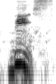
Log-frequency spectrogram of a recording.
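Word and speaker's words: dix: Nerve, these. These is like cease. These, cease. Cease, these. 6 and 10, they sound similar.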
